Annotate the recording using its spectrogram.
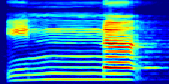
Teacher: Maka inna hamzah huna muraqqaqah dan nun juga muraqqaqah, walakin hunna nun musyaddadah, menunjukkan bahwa ada gunnah atau wujubul gunnah. Maka harus gunnah di sini dalam keadaan dua harakah.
